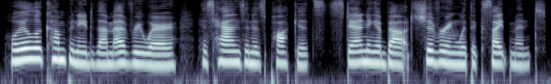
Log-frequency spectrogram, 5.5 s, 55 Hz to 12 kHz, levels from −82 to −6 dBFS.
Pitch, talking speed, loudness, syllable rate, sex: 215 Hz, 150 wpm, -18 LUFS, 5.8 syllables/s, female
